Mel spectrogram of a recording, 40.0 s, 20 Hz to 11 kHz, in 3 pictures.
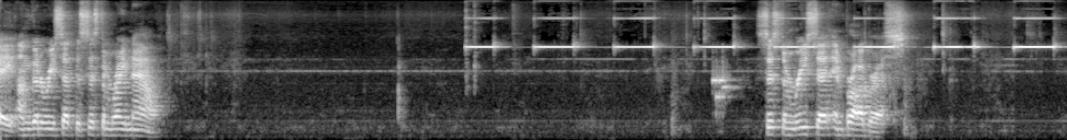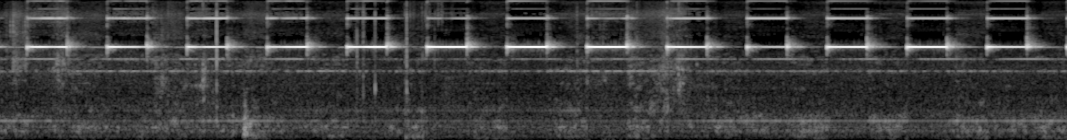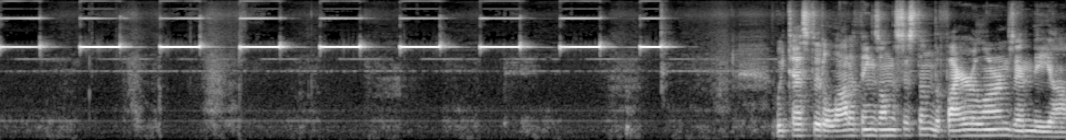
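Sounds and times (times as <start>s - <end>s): high-pitched fire alarm beeping: 5.8s - 35.3s.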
